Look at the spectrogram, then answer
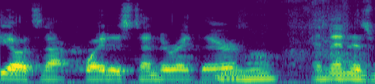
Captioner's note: hums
